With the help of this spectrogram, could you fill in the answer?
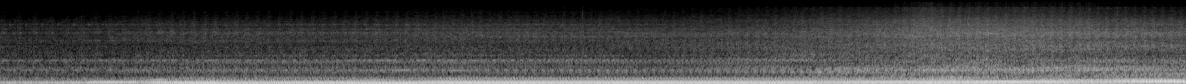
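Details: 2007 Dodge Ram 5.9 Cummins diesel idling rough with an uneven, lumpy beat of two to three pulses a second; began a month ago, intermittent fuel rail pressure sensor, MAP sensor and overboost codes; owner asks if excessive blow-by; cause unconfirmed.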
